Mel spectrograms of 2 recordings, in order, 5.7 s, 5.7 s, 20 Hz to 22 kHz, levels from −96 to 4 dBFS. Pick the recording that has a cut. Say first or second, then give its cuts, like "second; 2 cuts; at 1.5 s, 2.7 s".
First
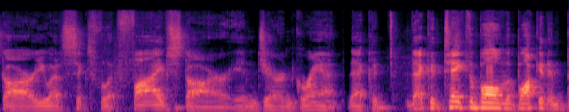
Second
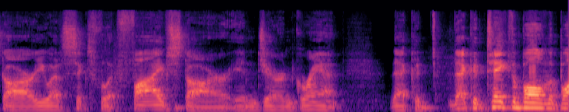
first; 1 cut; at 3.4 s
